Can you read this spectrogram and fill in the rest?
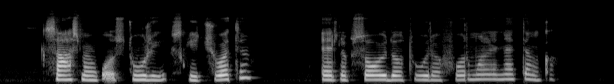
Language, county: Lithuanian, Panevėžys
